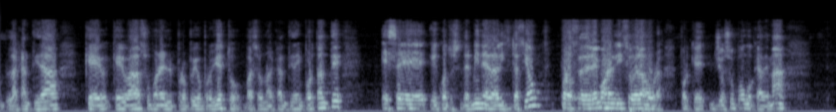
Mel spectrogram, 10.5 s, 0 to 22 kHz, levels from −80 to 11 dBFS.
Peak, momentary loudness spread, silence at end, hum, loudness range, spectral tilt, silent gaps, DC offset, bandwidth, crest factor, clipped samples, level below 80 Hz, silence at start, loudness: -2 dBFS; 9 LU; 0.5 s; none; 3 LU; -4.5 dB/octave; none; 1%; 11 kHz; 16 dB; under 0.1%; -46 dBFS; 0 s; -18 LUFS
